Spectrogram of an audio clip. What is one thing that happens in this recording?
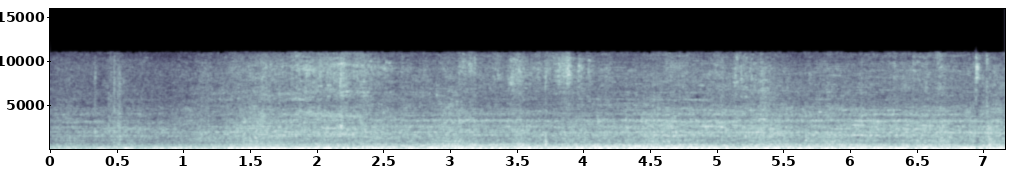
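A freight train's cars rumble and clatter along the tracks nearby.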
